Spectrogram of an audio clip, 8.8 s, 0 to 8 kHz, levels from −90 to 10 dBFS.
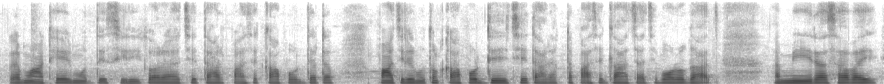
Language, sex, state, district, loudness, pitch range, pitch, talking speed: Bengali, male, West Bengal, Paschim Medinipur, -26 LUFS, 160-170 Hz, 165 Hz, 175 wpm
